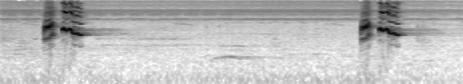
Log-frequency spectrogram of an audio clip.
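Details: Sooty-headed bulbul in a lure recording meant to provoke rival birds: two sharp, bright double notes, each a quick high chip followed by a slurred downward note, spaced about two seconds apart over a faint low hum.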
